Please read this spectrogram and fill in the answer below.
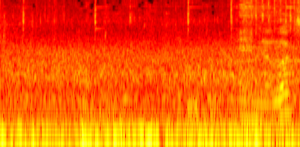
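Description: Steady low rumble of wind and rushing river water outdoors on a boat, while a hooked fish pulls a spinning rod bent over the current. A man's voice starts near the end.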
